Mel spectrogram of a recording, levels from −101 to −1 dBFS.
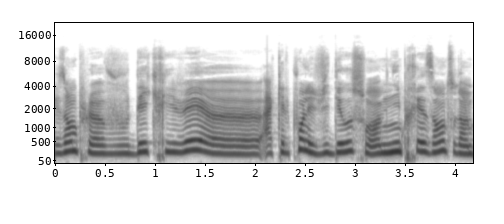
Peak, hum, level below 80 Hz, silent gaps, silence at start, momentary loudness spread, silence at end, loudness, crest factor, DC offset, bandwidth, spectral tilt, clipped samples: -14 dBFS; none; -70 dBFS; none; 0 s; 5 LU; 0 s; -30 LUFS; 16 dB; under 0.1%; 11.5 kHz; -5.5 dB/octave; under 0.1%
